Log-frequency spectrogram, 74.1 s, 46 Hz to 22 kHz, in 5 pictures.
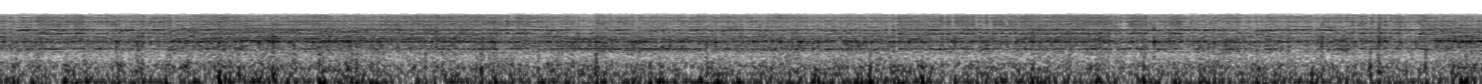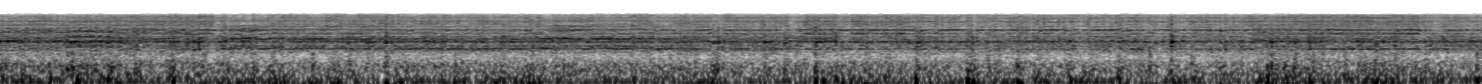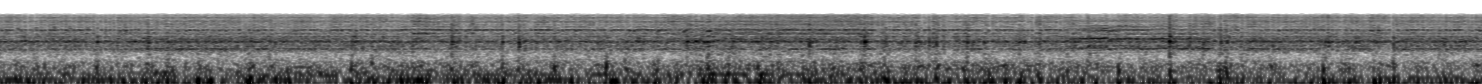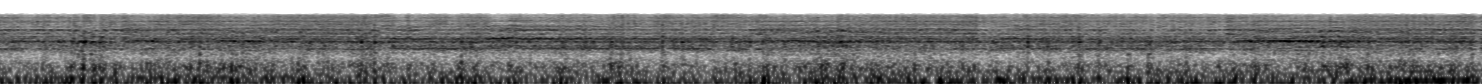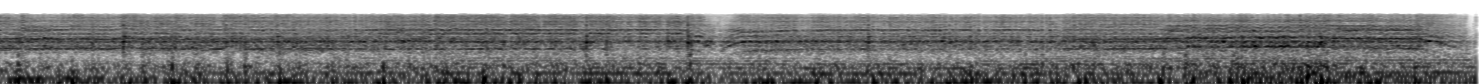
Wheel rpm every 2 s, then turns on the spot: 170, 160, 160, 160, 160, 160, 160, 160, 160, 160, 160, 170, 160, 160, 160, 160, 160, 160, 160, 160, 160, 160, 160, 160, 160, 160, 170, 160, 160, 160, 160, 160, 160, 130, 160, 160, 140.
none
